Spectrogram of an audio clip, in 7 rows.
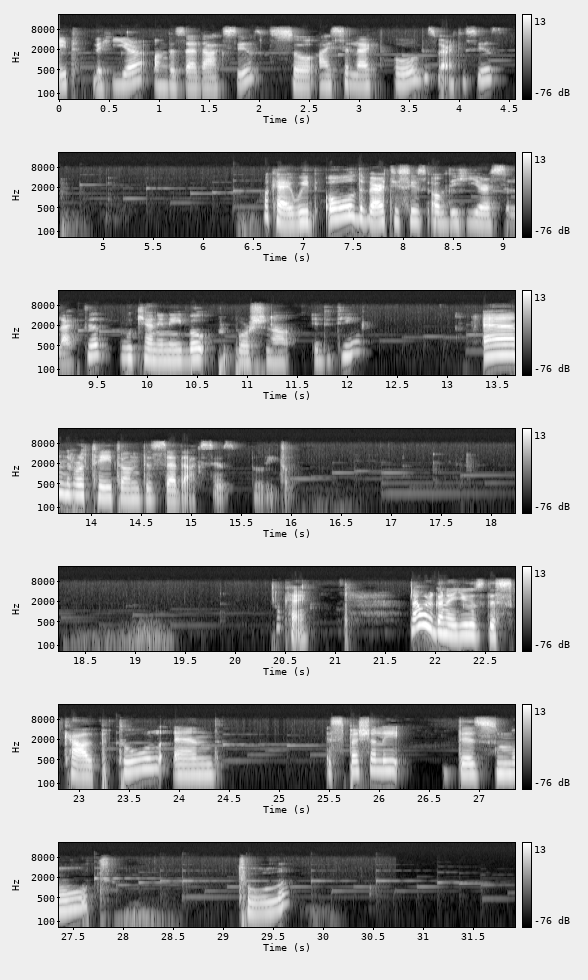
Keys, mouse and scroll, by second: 0.0-1.6 middle drag, 1.6 KP_3, 2.2 scroll up 3, 2.4 alt+z, 3.1 click, 4.5 middle click, 5.1-5.9 scroll up 3, 5.9-6.4 scroll down 1, 6.4-8.9 middle drag, 8.9 scroll down 2, 10.0 click, 11.2 click, 12.7 ctrl+z, 13.6 r, 16.8 scroll down 5, 17.1 Tab, 17.4-19.5 middle drag, 19.5-20.4 scroll up 2, 20.4-20.9 scroll up 2, 20.9 scroll down 2, 21.4-22.8 scroll up 1, 22.8-30.8 drag, 30.8-31.1 scroll down 1, 31.1 ctrl+s, 31.4 scroll up 4, 31.7 middle click.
